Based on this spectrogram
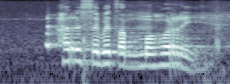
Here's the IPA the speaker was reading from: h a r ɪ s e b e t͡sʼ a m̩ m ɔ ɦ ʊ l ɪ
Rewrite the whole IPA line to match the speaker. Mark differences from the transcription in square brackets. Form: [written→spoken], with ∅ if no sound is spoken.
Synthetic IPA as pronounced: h a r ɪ s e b e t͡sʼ a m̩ m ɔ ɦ ʊ [l→r] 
